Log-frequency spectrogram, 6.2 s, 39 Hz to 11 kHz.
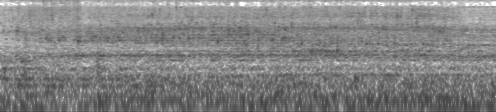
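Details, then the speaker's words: Toilet tank refilling after new flush valve and flapper installed and water turned back on, tank fully emptied so first fill is slower: steady hiss of rushing water with gentle trickle; normal refill, typically 45 seconds to a minute. "If your fill valve is filling up, it normally takes about 45 seconds to a minute to fill your tank up."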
